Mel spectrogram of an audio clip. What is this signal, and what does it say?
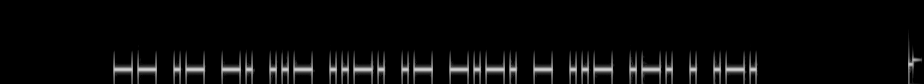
Morse code, heard as a keyed tone, about 20 wpm, 700 Hz. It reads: MANUFACTURER
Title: Top 1751-2000 Words 20wpm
